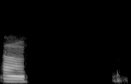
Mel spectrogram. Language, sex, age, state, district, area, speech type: Manipuri, male, 30-45, Manipur, Chandel, rural, conversation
